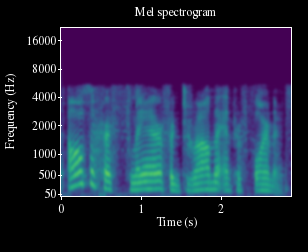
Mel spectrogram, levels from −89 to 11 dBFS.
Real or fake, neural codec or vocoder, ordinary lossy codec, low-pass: fake; codec, 44.1 kHz, 1.7 kbps, Pupu-Codec; Opus, 64 kbps; 5.4 kHz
